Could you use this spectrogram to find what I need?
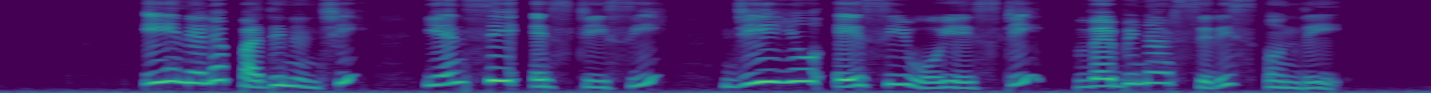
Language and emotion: Telugu, neutral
